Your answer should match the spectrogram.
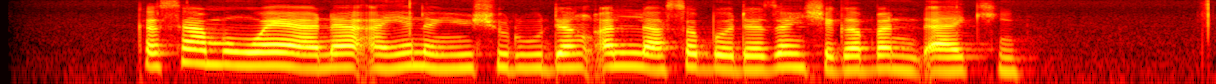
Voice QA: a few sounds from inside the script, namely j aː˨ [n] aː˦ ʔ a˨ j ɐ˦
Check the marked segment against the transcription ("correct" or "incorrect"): correct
